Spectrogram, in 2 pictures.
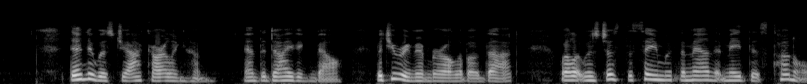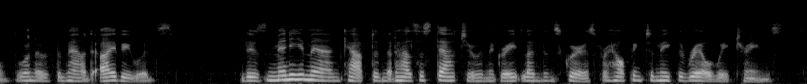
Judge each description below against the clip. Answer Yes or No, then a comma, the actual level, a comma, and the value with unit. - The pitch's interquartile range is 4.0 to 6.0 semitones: No, average, 3.1 semitones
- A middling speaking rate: No, fast, 210 wpm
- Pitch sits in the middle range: Yes, medium, 180 Hz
